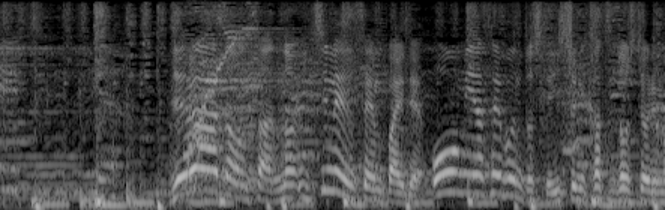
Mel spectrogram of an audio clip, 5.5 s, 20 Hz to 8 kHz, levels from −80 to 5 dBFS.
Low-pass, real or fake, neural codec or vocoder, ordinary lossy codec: none; real; none; none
